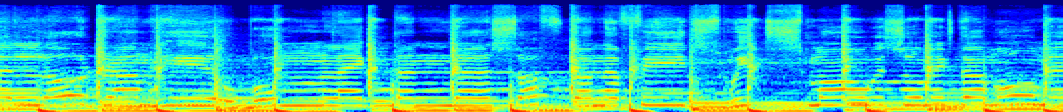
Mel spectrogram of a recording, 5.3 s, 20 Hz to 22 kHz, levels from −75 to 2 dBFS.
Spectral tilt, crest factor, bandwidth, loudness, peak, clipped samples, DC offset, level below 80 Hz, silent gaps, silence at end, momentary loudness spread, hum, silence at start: -5 dB/octave; 10 dB; 19 kHz; -16 LUFS; -4 dBFS; under 0.1%; under 0.1%; -20 dBFS; none; 0 s; 2 LU; none; 0 s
